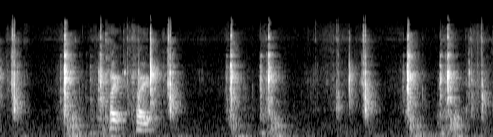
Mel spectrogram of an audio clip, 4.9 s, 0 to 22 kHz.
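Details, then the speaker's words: Neglected, abused Stihl 361 chainsaw turned slowly by hand, not running: sharp, uneven clicks; owner thinks it's a sloppy piston, or possibly a big end on its way out, and plans to investigate further. "I think it's a sloppy piston."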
